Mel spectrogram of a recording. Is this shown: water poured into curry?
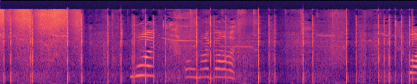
no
